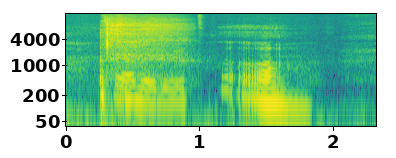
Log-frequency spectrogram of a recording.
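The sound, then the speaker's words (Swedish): Two loud sneezes in quick succession, each a sharp noisy burst trailing into a voiced, falling tone, with a brief pause between them. “Prosit!”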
